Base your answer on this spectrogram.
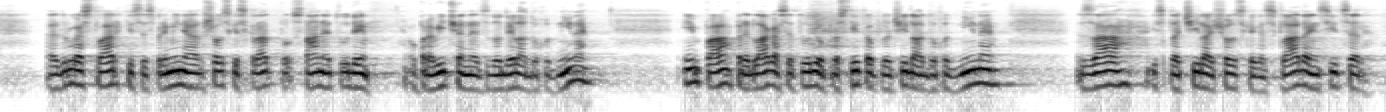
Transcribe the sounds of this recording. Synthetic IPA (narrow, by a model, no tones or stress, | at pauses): d̪ɾuːɡast̪ʋaɾkisɛspɾɛmiːnjaʃoːlskisklat̪̚pɔst̪aːnɛt̪uːd̪iɔpɾaʋit͡ʃɛnɛd̪zd̪ɔd̪eːlad̪ɔxɔd̪niːnɛ | impapɾɛd̪laːɡasɛt̪uːd̪iɔpɾɔst̪it̪ɔplɔt͡ʃiːlad̪ɔxɔd̪niːnɛ | zaisplat͡ʃiːlaisʃoːlskɛɡasklaːd̪ainsit̪sɛɾ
